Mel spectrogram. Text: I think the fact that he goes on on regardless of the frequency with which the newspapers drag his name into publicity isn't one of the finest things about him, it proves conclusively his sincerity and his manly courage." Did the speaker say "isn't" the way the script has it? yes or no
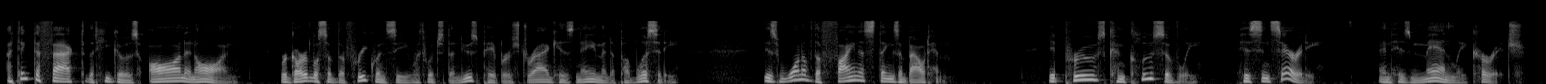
no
